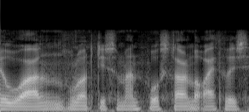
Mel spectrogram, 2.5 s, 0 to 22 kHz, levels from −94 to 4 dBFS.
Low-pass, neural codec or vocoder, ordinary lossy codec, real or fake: 7.2 kHz; autoencoder, 22.05 kHz, a latent of 192 numbers a frame, VITS, trained on many speakers; none; fake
